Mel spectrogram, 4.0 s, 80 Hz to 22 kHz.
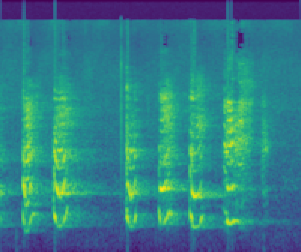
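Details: Captive California sea lions in a group at Higashiyama Zoo and Botanical Garden, 12 September 2023, whose lively boss is Felix; six loud, harmonic, honking barks in quick bursts with a short pause after the second, over a quiet background.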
